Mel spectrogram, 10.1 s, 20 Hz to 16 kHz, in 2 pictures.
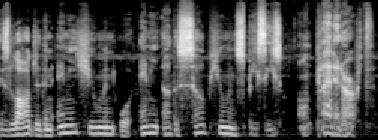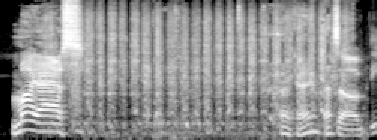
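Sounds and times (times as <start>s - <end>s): saw rasping through bone: 6.0s - 10.0s.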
